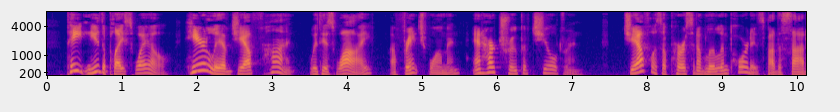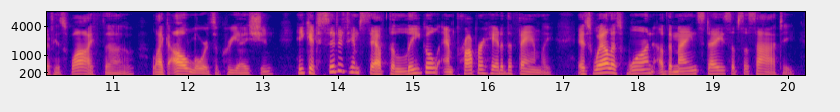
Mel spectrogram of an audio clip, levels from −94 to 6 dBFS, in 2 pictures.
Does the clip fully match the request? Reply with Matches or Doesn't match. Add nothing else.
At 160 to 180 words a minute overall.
Matches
